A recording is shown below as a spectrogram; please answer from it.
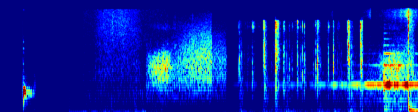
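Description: A single short pop, then a soft hissy swell, then a run of sharp clicks that come faster and faster toward the end.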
